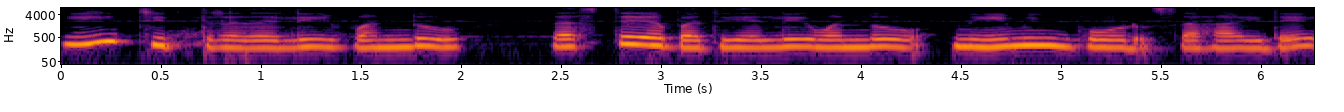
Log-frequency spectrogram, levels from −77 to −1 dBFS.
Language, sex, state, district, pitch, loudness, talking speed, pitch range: Kannada, female, Karnataka, Mysore, 200 Hz, -28 LUFS, 95 wpm, 185-215 Hz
